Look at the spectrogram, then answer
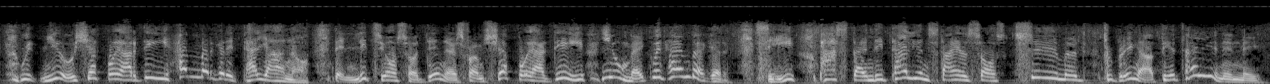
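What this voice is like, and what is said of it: Exaggerated Italian accent. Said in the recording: “Give your hamburger an Italian accent ... gives hamburger an authentic Italian accent.”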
